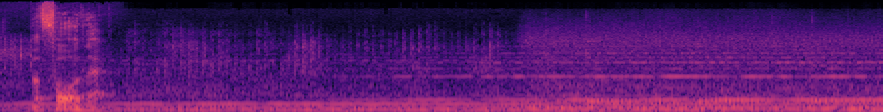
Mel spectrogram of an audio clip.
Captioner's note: airplane buzzing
